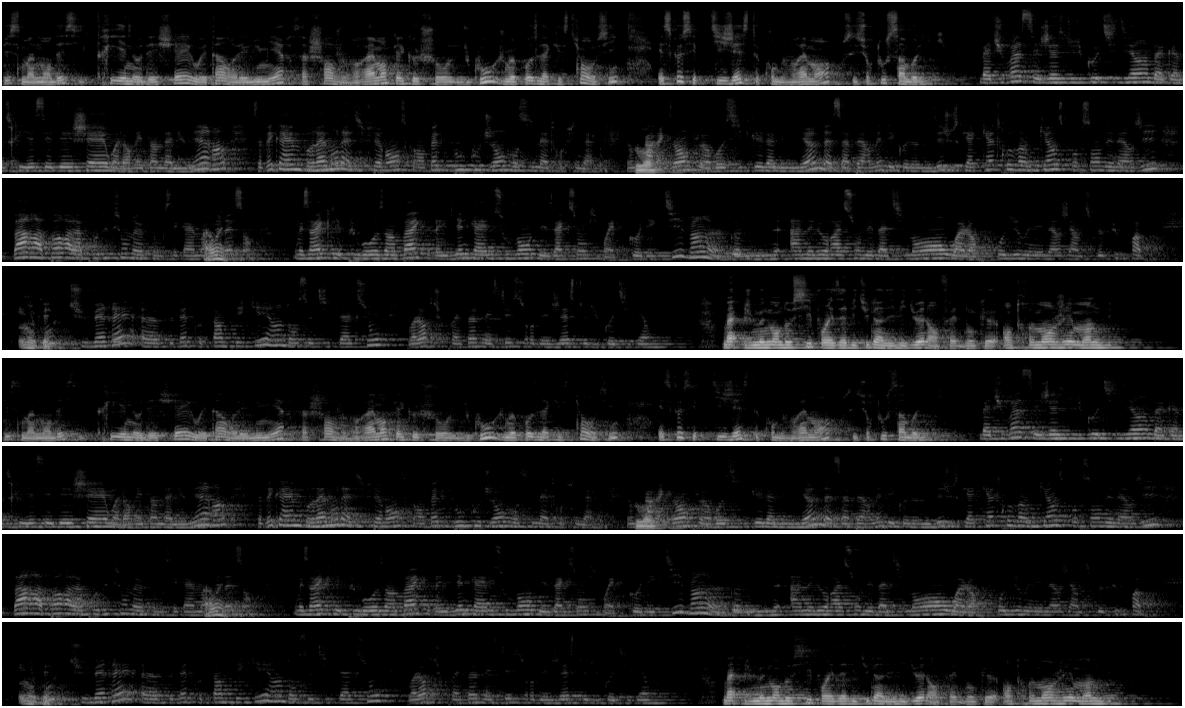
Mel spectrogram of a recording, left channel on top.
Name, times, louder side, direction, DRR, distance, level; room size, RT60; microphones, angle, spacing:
voice 1, 0.0-9.3 18.1-18.4 25.6-25.9 30.9-31.0 35.6-35.9 42.4-46.5, left 2 dB, 70° left, 9 dB, 1.2 m, -31 dB
voice 2, 9.8-26.1 26.5-41.9, left 1 dB, 25° left, 4 dB, 3.4 m, -41 dB
25.5 x 21.0 x 8.8 m, 0.92 s
head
